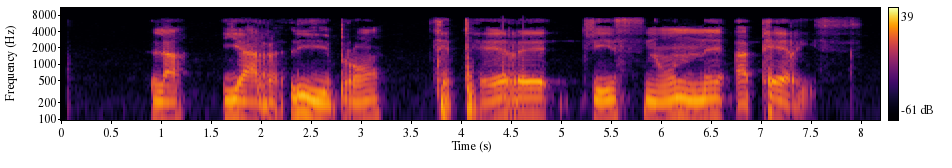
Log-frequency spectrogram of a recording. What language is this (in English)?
Esperanto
